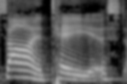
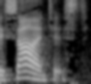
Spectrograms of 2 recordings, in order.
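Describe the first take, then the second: First: "scientist" drawn out as SCI-en-TAY-ist; mocked mispronunciation. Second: Said in the usual way. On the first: Mocking British actor's bad accent, "scientist" as sci-en-tay-ist. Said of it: "He goes". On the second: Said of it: "That's not what we say".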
